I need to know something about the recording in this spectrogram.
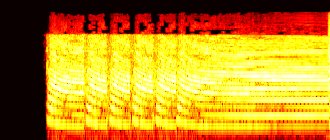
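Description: Air horn sound effect: after a brief silence, a quick run of stuttering blasts that merge into one long held blast.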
